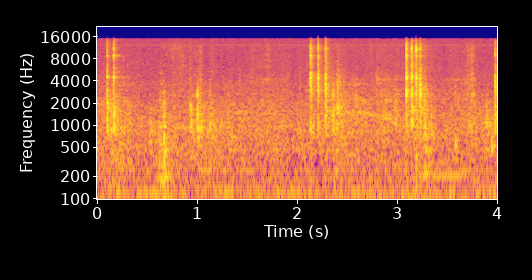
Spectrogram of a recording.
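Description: Ratchet wrench clicking in three short runs of rapid ticks as it turns an oil filter cap up into its housing under a car.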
